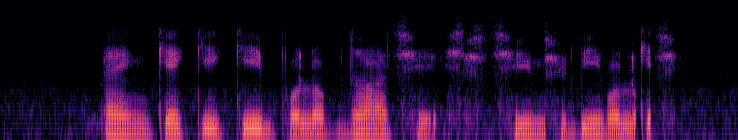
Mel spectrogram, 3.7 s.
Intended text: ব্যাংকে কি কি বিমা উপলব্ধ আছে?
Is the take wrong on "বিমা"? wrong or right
wrong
